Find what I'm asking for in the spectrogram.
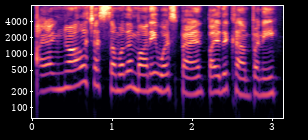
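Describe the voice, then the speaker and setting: A man's voice: sits high, a little fast, smooth, dry recording. A man livestreaming a casual, exasperated reaction rant, emphatic and freely swearing. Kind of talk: casual ranting reaction commentary.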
